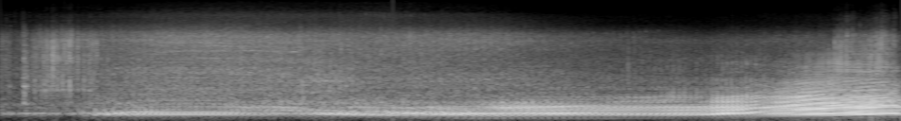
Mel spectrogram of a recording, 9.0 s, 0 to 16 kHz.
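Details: VW GTI 2.0T, Stage 2 Unitronic tune, Neuspeed cold air intake, full turbo-back 42 Draft Designs exhaust: uneven, choppy, lumpy exhaust beat, about four stumbles a second under revs; misfire from failed ignition coils 2 and 4.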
